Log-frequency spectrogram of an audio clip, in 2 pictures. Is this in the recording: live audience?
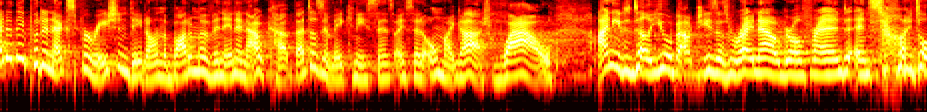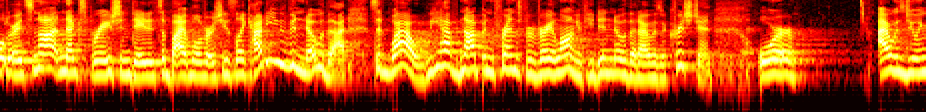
yes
